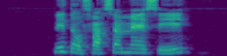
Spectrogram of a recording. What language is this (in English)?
Cantonese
